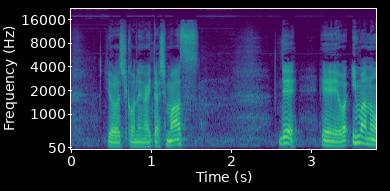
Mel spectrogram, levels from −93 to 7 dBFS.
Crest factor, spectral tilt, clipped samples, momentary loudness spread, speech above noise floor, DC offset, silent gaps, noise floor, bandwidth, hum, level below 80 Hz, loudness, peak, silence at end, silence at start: 16 dB; -4.5 dB/octave; under 0.1%; 8 LU; 31 dB; under 0.1%; none; -50 dBFS; 19 kHz; none; -66 dBFS; -20 LUFS; -4 dBFS; 0 s; 0.45 s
